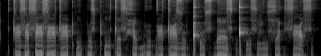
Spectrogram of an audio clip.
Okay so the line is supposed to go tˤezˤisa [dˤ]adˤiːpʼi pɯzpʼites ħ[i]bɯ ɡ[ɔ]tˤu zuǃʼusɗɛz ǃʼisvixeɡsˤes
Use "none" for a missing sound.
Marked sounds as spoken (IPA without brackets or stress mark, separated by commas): zˤ, e, ɔ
